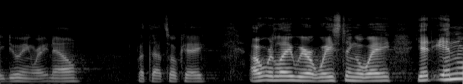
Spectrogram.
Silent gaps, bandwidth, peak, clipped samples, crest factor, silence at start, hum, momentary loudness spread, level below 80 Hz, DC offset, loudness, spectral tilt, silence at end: none; 12 kHz; -8 dBFS; under 0.1%; 20 dB; 0 s; none; 16 LU; -88 dBFS; under 0.1%; -26 LUFS; -5 dB/octave; 0 s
